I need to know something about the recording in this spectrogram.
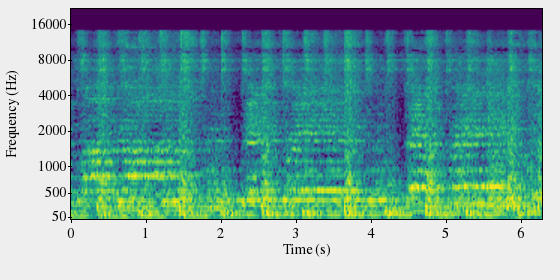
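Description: Gospel music: a choir singing long held notes over a steady beat.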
